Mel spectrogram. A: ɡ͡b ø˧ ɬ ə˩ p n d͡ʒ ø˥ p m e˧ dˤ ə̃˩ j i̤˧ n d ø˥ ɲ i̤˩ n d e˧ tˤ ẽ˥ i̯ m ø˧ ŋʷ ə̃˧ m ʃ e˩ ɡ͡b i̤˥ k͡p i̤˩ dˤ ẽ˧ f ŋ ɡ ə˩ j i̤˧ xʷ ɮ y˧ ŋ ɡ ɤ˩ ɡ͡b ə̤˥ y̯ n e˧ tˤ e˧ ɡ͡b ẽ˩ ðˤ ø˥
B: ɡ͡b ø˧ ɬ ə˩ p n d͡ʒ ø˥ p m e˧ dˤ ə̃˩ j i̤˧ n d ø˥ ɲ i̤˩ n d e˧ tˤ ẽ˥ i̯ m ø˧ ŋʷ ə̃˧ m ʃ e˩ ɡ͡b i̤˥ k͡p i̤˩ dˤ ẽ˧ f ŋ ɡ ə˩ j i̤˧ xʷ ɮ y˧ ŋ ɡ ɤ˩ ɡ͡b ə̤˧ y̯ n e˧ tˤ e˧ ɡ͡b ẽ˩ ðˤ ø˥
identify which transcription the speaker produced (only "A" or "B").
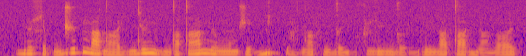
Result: B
